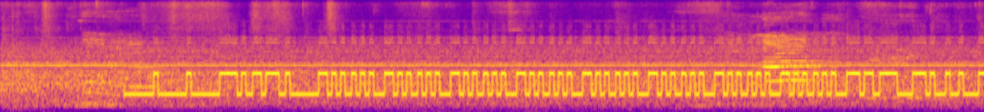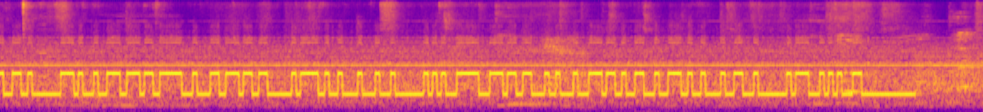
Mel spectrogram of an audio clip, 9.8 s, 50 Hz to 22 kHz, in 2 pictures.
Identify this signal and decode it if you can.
RTTY (45.45 baud, 850 Hz shift), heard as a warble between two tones, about 1120 Hz centre, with radio static, a steady whistle near 2050 Hz and the noise inside a lift. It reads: RYRYRYRYRYRYRYRY OH8HA TU VE1YT CQ WA2ZYV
